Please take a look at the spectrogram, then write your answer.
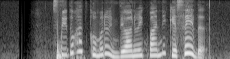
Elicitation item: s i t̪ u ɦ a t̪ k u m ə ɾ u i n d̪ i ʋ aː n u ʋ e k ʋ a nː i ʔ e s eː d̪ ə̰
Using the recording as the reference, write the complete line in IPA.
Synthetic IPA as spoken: s i d̪ u ɦ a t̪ k u m ə ɾ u i n d̪ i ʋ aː n u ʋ e k ʋ a nː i k e s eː d̪ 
